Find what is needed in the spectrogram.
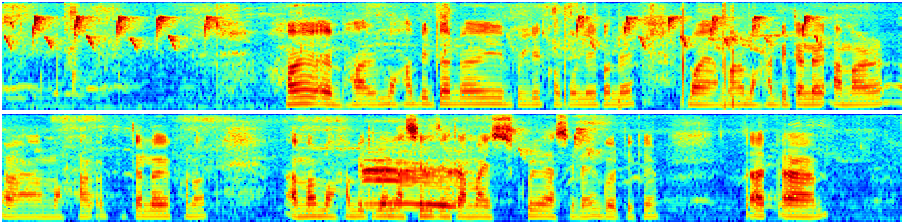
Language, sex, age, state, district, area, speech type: Assamese, male, 18-30, Assam, Lakhimpur, urban, spontaneous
